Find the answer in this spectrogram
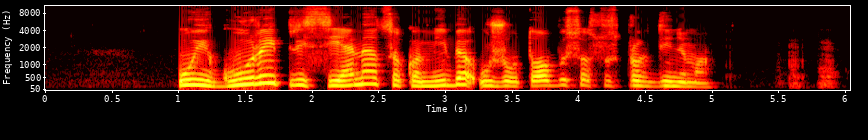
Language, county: Lithuanian, Klaipėda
